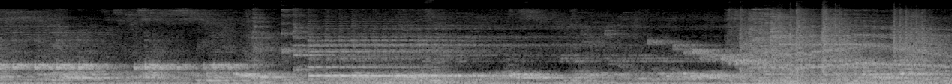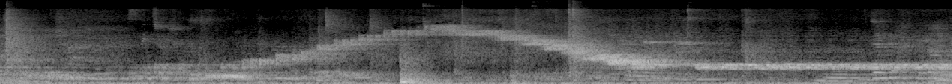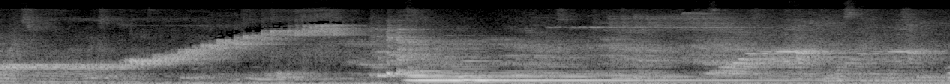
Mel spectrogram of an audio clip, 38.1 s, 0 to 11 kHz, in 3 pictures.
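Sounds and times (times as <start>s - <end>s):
synthetic tone sliding in pitch: 25.0s - 38.0s.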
